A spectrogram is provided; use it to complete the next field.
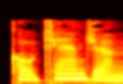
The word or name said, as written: cotangent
